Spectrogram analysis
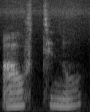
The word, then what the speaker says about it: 아우스티노: 성 아우스티노, 어거스틴으로도 발음이 됩니다.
